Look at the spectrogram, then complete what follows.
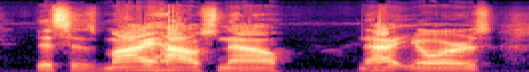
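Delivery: put-on slow, firm, stern voice. Retelling speaking to the ghost in the house: retelling own stern voice. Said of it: "talk to the ghost in a stern voice".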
